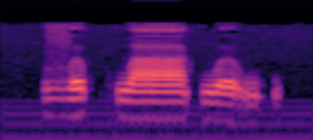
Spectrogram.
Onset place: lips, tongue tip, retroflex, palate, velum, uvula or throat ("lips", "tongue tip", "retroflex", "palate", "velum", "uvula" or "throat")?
lips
